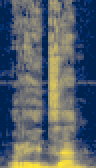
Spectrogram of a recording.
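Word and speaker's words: ῥίζα: Ridza, né? Significa raiz, é também, de novo, som de R.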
